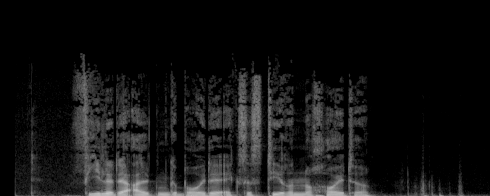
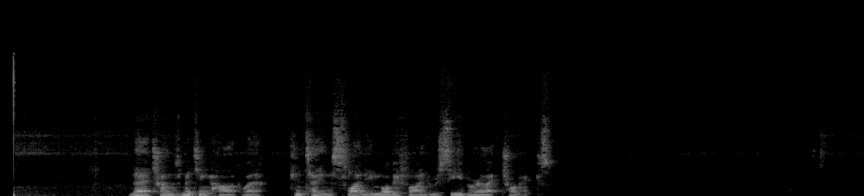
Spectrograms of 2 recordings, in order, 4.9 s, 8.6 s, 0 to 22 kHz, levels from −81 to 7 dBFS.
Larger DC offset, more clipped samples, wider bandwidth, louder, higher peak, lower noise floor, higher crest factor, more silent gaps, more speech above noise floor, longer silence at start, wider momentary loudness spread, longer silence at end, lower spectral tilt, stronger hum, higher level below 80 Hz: neither; neither; about the same, 15.5 kHz vs 16.5 kHz; first, -22 LUFS vs -38 LUFS; first, -4 dBFS vs -14 dBFS; second, -51 dBFS vs -80 dBFS; second, 20 dB vs 26 dB; neither; second, 29 dB vs 42 dB; first, 0.75 s vs 0.1 s; about the same, 9 LU vs 11 LU; second, 0.3 s vs 3.1 s; about the same, -6 dB/octave vs -5 dB/octave; neither; first, -42 dBFS vs -72 dBFS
